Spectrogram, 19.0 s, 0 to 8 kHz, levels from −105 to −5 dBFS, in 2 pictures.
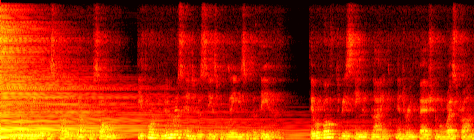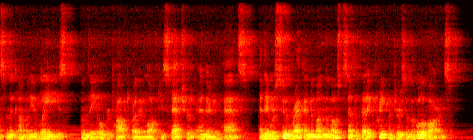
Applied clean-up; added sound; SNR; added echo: none; Keyboard (musical); 7 dB; reverberation time 0.7 s.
